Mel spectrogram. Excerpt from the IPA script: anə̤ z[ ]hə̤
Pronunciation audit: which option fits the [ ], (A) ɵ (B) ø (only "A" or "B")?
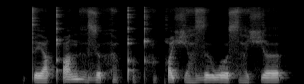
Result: A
